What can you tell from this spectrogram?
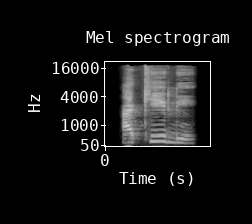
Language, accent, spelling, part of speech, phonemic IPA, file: Swahili, Kenya, akili, noun, /ɑˈki.li/, Sw-ke-akili.flac
- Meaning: 1. mind 2. common sense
